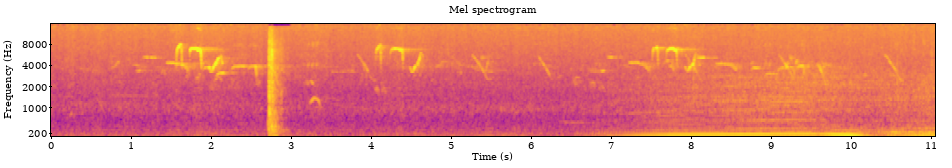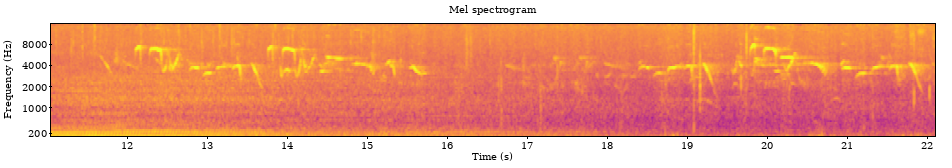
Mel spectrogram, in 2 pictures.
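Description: Small birds chirping repeatedly in a garden, with one sharp click about three seconds in. From about seven seconds a low hum swells to become the loudest sound, drops in pitch around ten seconds, and fades over the next few seconds.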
